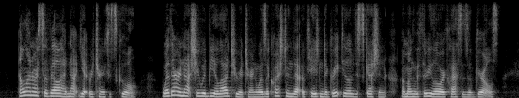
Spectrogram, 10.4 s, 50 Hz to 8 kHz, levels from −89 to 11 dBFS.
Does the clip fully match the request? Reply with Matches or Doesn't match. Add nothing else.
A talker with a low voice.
Doesn't match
